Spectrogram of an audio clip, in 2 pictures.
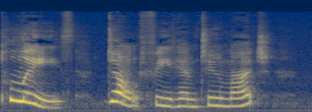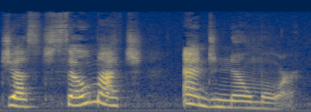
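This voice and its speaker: Woman reading a chiding storybook fish expert, unhurried. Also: fairly high pitch, expressive, heavily acted. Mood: firm advice. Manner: chiding, instructive. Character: knowing, mildly scolding man who rescues fish.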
